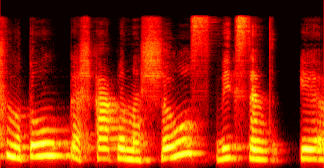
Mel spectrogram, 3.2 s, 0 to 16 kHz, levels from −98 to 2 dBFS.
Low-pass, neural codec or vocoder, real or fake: 10.8 kHz; codec, 24 kHz, 0.9 kbps, WavTokenizer, medium music audio release; fake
